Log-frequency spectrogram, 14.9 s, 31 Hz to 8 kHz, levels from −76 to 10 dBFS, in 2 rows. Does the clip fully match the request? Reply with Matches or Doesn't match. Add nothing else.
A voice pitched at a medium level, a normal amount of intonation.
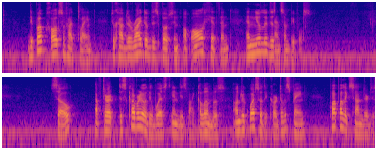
Doesn't match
